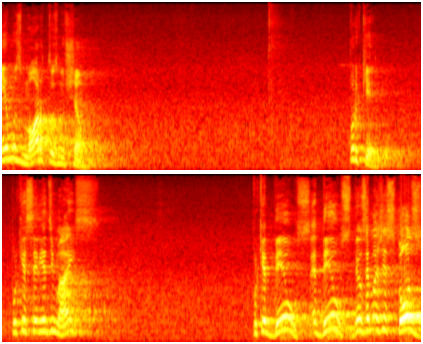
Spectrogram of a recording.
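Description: A man speaks slowly and with feeling into a microphone, with pauses, in an echoing hall.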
